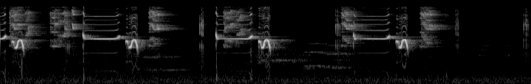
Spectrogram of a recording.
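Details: Prinia, actively singing in the ngalun style: shrill whistled notes ending in quick buzzy twists, given in bursts roughly every second, with a softer low note once, then silence at the end.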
